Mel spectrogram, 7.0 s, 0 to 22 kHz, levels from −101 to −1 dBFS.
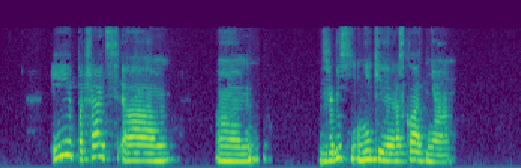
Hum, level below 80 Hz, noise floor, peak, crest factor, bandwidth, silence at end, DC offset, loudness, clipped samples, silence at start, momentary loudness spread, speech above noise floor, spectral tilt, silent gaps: none; -64 dBFS; -75 dBFS; -6 dBFS; 14 dB; 11.5 kHz; 0.95 s; under 0.1%; -17 LUFS; under 0.1%; 0.7 s; 12 LU; 59 dB; -7.5 dB/octave; none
